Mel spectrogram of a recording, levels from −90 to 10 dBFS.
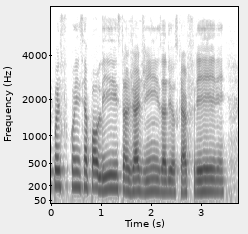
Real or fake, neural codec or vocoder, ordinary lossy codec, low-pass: fake; codec, 16 kHz, 4 kbps, FunCodec, trained on Chinese and English, 50 frames a second; none; 7.2 kHz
